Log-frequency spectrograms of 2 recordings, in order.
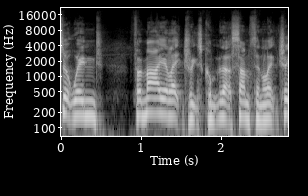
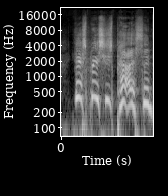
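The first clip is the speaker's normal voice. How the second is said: put-on teenager voice, higher pitch; 12 semitones higher than usual. Imitating how they used to sound, recalling Kevin the teenager: Perry voice. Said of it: "Remember Perry?".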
